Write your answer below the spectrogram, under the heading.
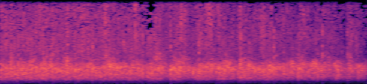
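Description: Steady, sustained applause from an audience, a dense wash of many hands clapping at an even, fairly loud level for the whole stretch with no voices standing out.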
